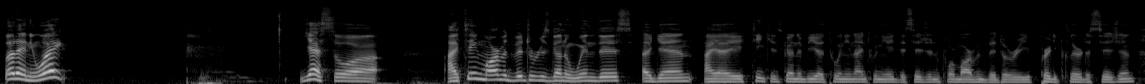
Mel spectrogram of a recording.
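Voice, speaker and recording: A young man with a thick Quebec French accent giving rambling, profane fight predictions on camera, full of fillers and sudden animated outbursts. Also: medium pitch, moderate pace, clear, resonant tone, no room sound. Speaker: MMA video host. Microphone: camera mic, close.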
